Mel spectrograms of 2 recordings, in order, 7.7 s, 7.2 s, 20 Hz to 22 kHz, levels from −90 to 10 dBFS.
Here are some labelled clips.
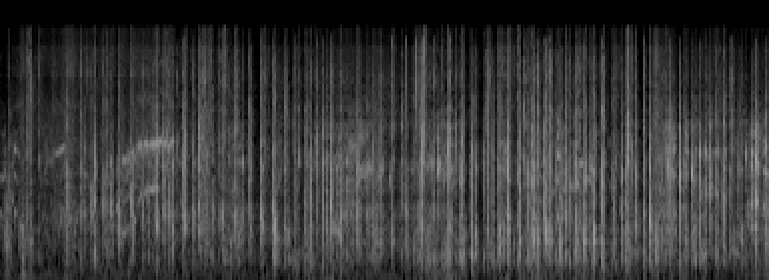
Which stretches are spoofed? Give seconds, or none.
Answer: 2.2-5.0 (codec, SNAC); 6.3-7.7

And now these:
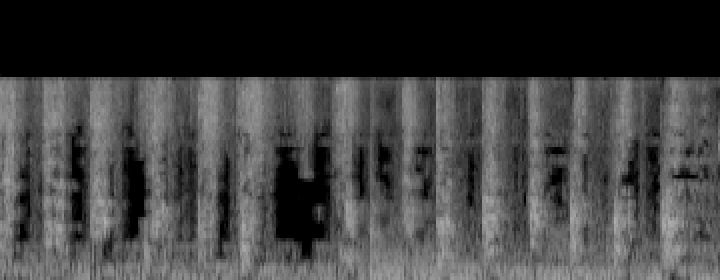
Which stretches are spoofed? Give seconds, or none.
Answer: 3.5-4.3 (vocoder, Vocos)

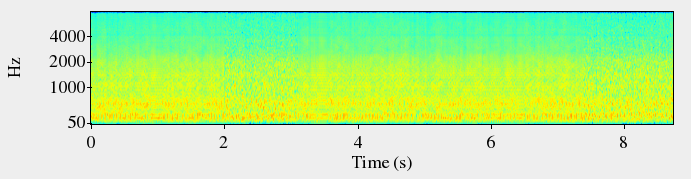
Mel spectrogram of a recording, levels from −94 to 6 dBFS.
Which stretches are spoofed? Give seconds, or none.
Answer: 0.0-2.0 (vocoder, Vocos); 3.1-7.4

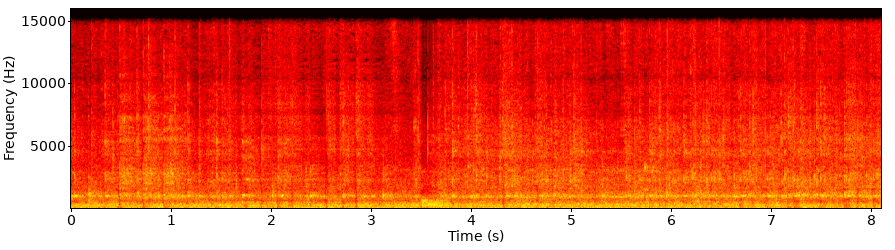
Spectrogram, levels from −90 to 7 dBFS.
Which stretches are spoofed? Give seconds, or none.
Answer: 1.6-3.2 (codec, SNAC)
